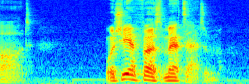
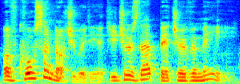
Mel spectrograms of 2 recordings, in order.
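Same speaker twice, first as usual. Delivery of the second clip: high, exasperated inner outburst; hurt retort; 5 semitones higher than usual. A narrator's reading. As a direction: snap back silently at someone who chose another.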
